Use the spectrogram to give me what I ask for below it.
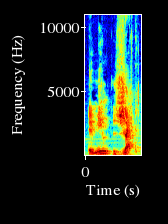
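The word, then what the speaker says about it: Émile Jaques: era en mil ya pero ojo porque no se escribe así como se está mostrando acá se escribe con sin la c entonces por favor vamos a escribirlo correctamente exacto así es emil yak y él fue un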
